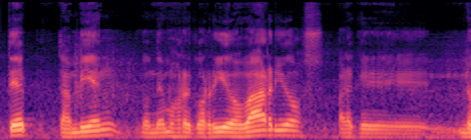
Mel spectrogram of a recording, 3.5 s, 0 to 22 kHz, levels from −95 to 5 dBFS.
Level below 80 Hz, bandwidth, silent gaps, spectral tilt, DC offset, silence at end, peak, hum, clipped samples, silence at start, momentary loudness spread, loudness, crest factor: -54 dBFS; over 20 kHz; none; -6.5 dB/octave; under 0.1%; 0 s; 0 dBFS; none; under 0.1%; 0 s; 13 LU; -18 LUFS; 18 dB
